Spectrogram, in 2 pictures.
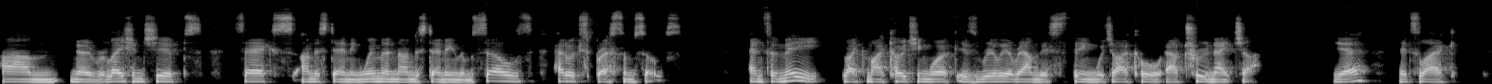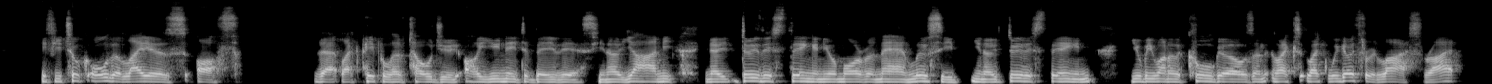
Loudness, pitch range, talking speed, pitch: -19 LUFS, 115-135 Hz, 185 wpm, 125 Hz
